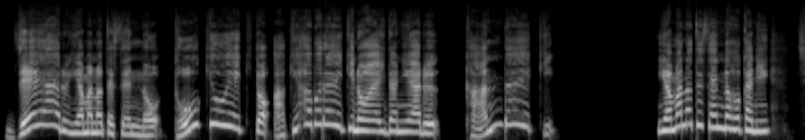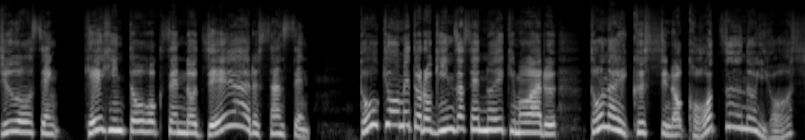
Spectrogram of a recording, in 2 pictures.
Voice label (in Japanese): ナレーション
